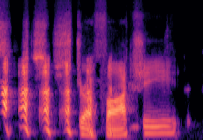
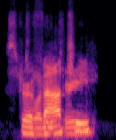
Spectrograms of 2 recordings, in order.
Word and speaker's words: Straface: It rhymes with Versace in case it comes up. Oh, Straface. So it's Strafacci. – Strafacci.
